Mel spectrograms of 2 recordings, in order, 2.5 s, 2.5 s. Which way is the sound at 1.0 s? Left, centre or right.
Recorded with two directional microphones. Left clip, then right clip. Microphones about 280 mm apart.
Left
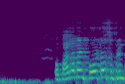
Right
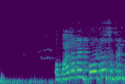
Right.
